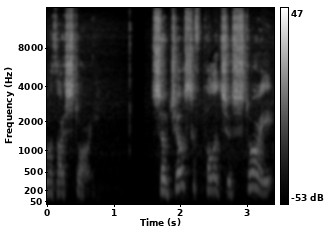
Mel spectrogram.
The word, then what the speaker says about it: Pulitzer: pronounce the name and the correct way to pronounce the name is pulitzer we know this because of comments that were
